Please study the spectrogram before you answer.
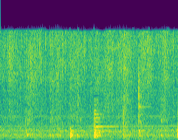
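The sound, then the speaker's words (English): Sliced yellow and red onions sizzle steadily as they are stirred to coat in hot oil, with a few sharp scraping clicks of the spoon breaking through the constant hiss of frying. “Using both yellow and red onion, just for a little taste and color differentiation. Move these around to get coated in oil.”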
